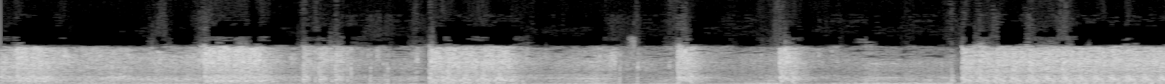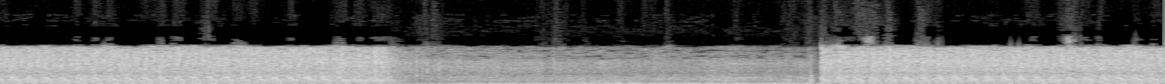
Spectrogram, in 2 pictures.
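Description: Machine gun firing: short bursts in the first few seconds, then a long continuous burst of about three seconds, a brief lull, and another long burst near the end.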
